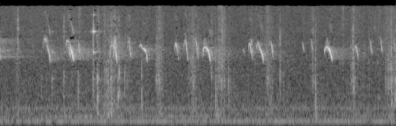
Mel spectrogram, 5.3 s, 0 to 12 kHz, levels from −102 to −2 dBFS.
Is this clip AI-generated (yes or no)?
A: no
